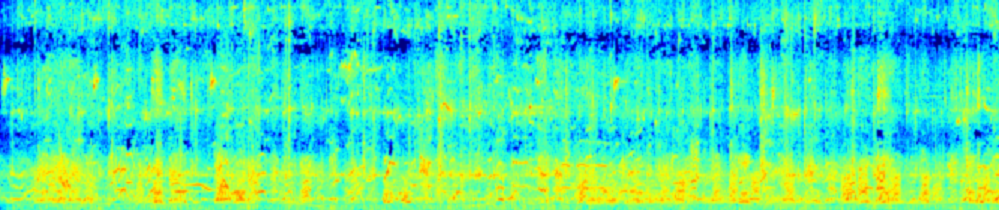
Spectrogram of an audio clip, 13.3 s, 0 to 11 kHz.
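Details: Alaskan huskies recorded on 9 December 2017; a dense, unbroken chorus of overlapping barks, yips and howling yelps from many dogs at once, loud throughout with no pauses.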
